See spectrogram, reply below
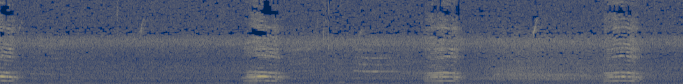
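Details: Indian peafowl (peacock) giving three short, loud, nasal calls, each an arched harmonic honk, spaced roughly every two seconds over a steady background hiss.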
